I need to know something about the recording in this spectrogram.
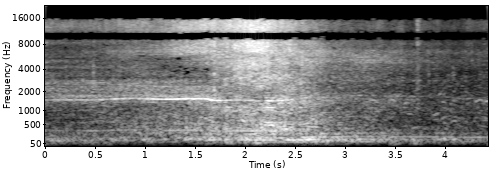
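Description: A snowmobile engine running, with a low steady hum and a thin whine, swelling to its loudest a little after halfway as the machine passes close, then easing off.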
